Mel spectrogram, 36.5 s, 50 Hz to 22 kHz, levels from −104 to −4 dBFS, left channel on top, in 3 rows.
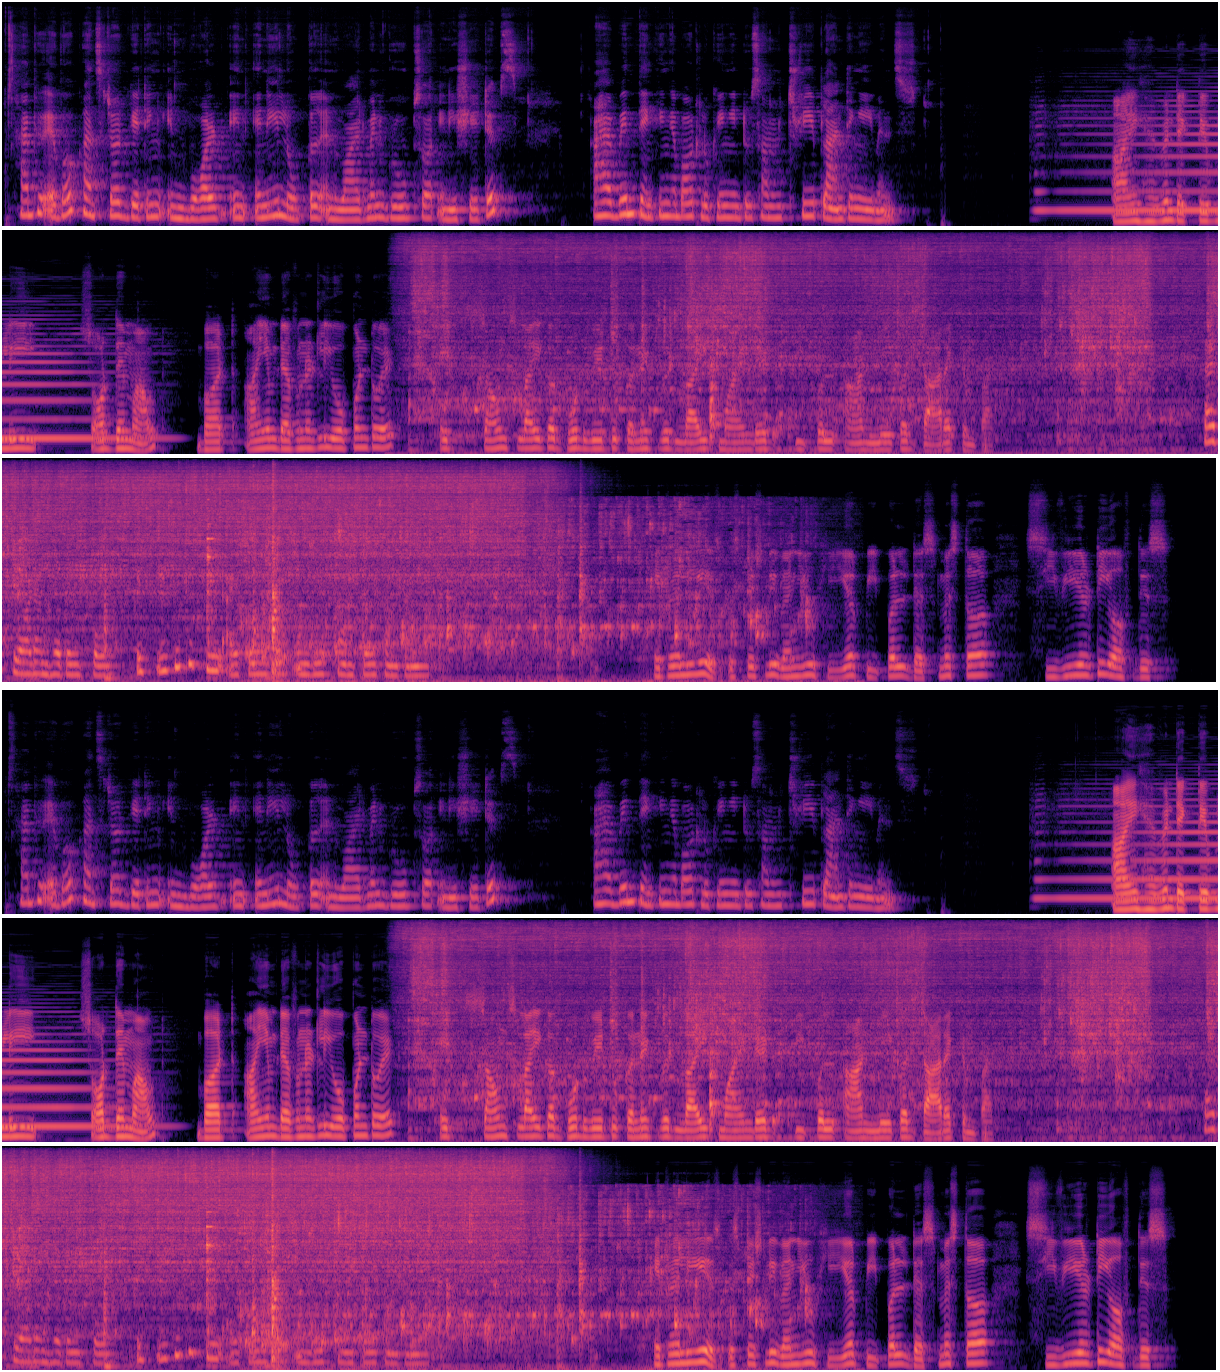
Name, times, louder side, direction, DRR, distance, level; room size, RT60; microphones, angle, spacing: voice 1, 0.1-5.2 5.9-9.1 24.2-28.7, left 5 dB, 50° left, 0.4 m, -41 dB
Wind instrument woodwind instrument, 10.3-13.9, right 1 dB, ahead, 0.7 m, -43 dB
voice 2, 11.1-12.6 13.0-13.8 14.1-16.2 16.5-22.1 30.8-34.3 34.6-36.0, right 4 dB, 35° right, 0.4 m, -38 dB
Water tap faucet / Sink (filling or washing), 16.0-30.3, right 3 dB, 80° right, 1.8 m, -38 dB
sound 1, 26.7-32.9, right 2 dB, 55° right, 2.2 m, -43 dB
3.7 x 2.9 x 3.1 m
head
